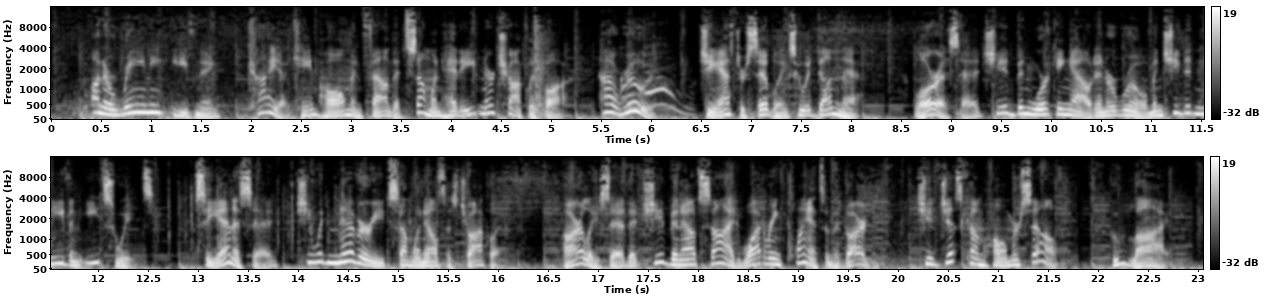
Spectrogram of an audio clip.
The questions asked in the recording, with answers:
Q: Who lied?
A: I'd say it was Harley.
